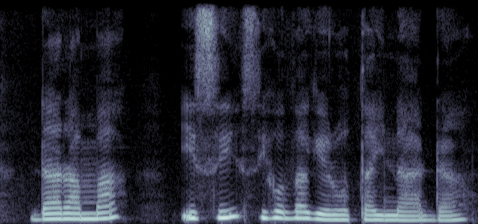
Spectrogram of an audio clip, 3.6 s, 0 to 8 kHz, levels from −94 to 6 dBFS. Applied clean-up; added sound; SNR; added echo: none; none; none; none.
